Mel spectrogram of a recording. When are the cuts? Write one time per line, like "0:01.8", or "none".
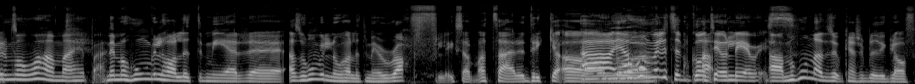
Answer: none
